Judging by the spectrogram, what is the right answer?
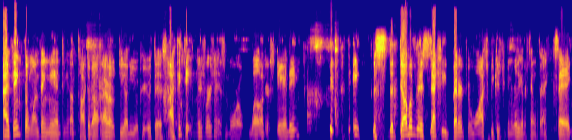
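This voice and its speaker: A man's voice: mid-range voice, fairly bright tone, no room sound, rough recording. Male co-host, casual rambly talk, dry close sound. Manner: rambling, restarts sentences often. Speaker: podcast co-host. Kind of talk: casual chat.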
